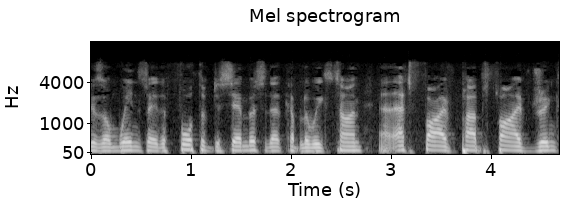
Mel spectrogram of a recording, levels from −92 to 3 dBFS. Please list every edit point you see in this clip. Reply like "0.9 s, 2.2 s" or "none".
1.9 s, 2.8 s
